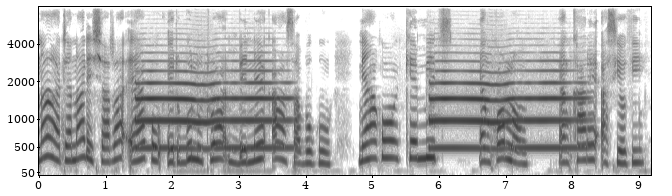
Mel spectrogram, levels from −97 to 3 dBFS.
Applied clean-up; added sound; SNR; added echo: none; Trumpet; -2 dB; none.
